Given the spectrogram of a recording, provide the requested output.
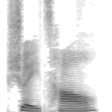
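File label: "水槽", Mandarin Chinese; hsk; chinese-flashcards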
